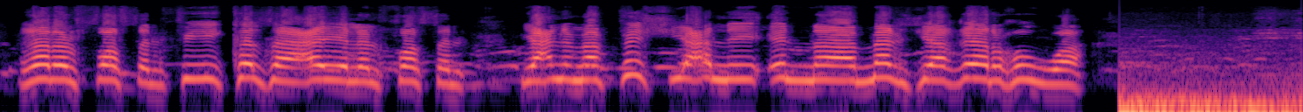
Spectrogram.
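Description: A middle-aged woman speaks with feeling, close by.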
